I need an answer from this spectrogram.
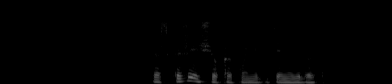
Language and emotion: Russian, neutral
